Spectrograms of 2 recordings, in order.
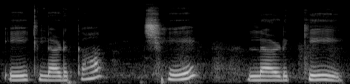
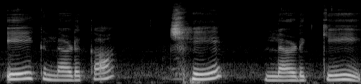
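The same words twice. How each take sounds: The two takes are said the same way.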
